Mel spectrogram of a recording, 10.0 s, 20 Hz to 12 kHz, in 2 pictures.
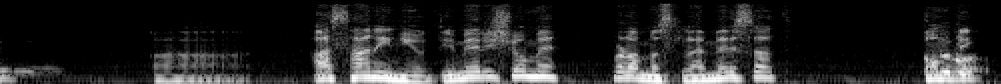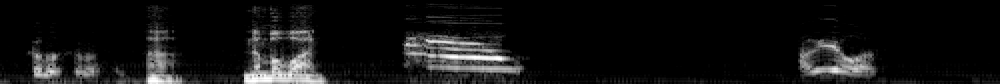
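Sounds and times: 
speech: 0.8 - 4.0, 4.6 - 6.7
person imitating cat meows: 7.0 - 7.7.

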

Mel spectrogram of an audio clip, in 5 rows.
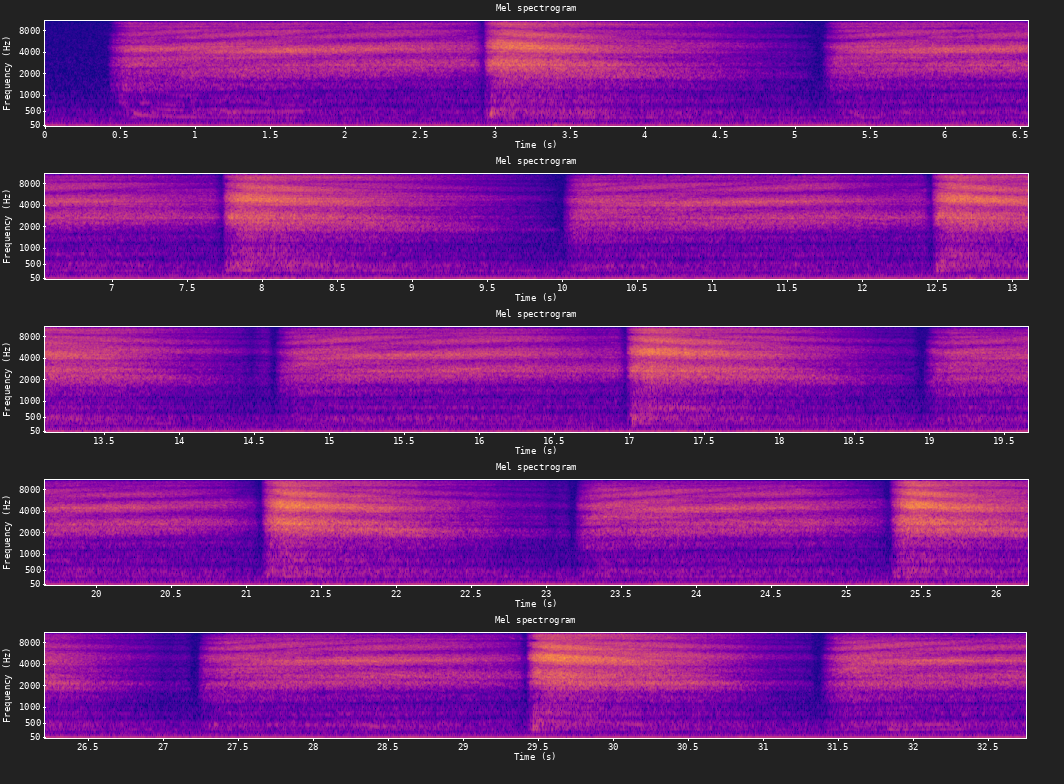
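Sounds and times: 
forceful breaths through the nose during a breathing exercise: 0.4 - 32.7.

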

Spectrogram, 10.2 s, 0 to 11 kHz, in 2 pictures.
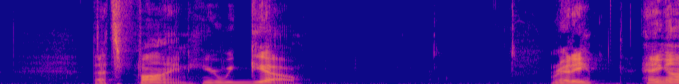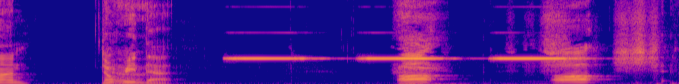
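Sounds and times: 
speech: 0.7 - 2.3, 4.1 - 6.4, 8.1 - 8.5, 9.2 - 10.1
smoke alarm shrilling with a continuous high-pitched tone: 6.7 - 9.8.

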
